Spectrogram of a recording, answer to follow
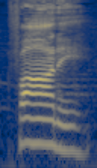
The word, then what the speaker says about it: Fani: It's pronounced Fani, F-A-N-I. That's Fanny. But she likes it Fani.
